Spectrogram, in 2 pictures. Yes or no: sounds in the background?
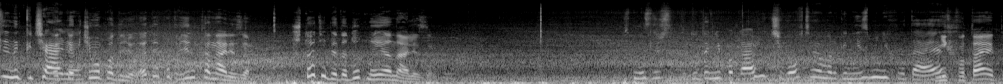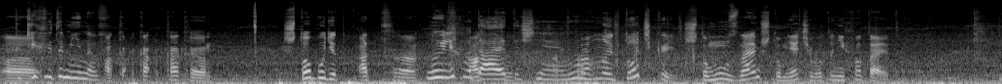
yes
